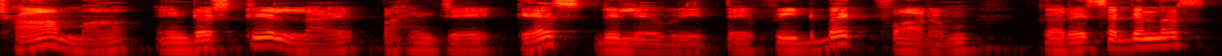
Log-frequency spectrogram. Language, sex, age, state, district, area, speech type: Sindhi, male, 18-30, Gujarat, Kutch, rural, read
